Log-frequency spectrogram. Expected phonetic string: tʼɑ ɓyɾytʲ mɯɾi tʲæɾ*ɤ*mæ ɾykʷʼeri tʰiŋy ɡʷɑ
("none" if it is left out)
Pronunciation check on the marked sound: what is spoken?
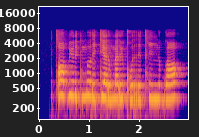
ɯ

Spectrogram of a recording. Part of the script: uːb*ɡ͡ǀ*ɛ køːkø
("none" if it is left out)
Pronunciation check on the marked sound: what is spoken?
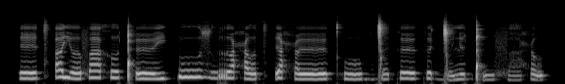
ɡ͡ǀ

